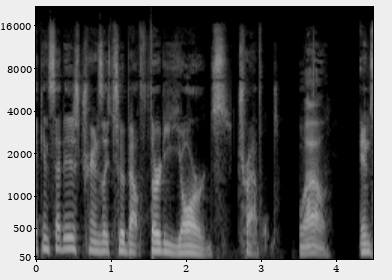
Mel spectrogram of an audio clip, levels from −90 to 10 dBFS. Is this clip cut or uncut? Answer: cut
